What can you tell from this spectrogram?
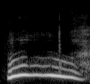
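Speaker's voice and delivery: high panting woo from the climb; breathless woo. Real, not acted. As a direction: blow out a winded woo. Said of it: "It's hard to talk and walk up a hill".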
